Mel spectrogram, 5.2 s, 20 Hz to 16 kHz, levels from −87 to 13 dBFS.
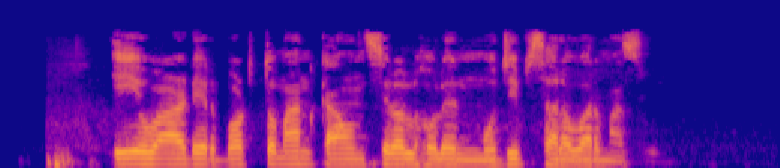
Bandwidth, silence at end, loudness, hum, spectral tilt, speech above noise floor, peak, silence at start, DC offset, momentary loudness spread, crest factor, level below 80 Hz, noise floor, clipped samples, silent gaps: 8 kHz; 0.95 s; -15 LUFS; none; -4.5 dB/octave; 59 dB; 0 dBFS; 0.3 s; under 0.1%; 13 LU; 16 dB; -52 dBFS; -74 dBFS; under 0.1%; none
